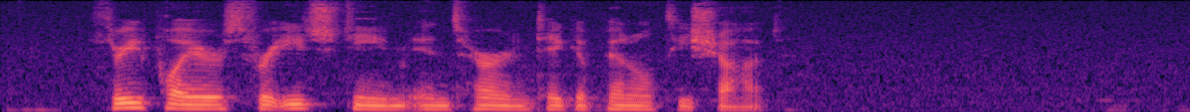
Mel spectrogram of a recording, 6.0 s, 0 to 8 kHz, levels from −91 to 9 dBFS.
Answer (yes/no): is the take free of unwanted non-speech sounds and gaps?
yes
